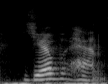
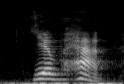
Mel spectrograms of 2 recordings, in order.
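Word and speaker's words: Євген: So we put the stress on the second syllable, which is e. Yevhen.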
